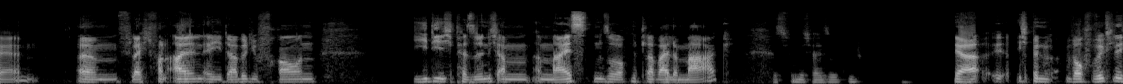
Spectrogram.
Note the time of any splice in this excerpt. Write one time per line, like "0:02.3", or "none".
0:07.7
0:10.0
